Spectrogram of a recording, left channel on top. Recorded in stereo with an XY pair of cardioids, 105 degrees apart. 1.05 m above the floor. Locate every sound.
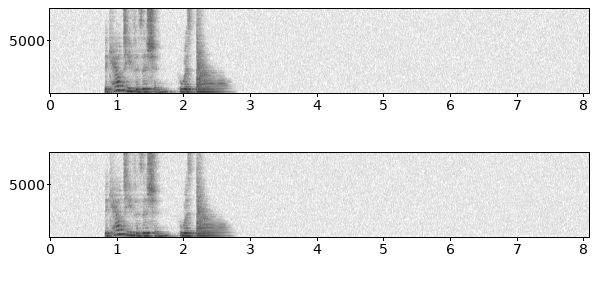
0.8 s a woman speaking: 55° left, 1.0 m
2.2 s a snare drum: 20° left, 0.8 m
